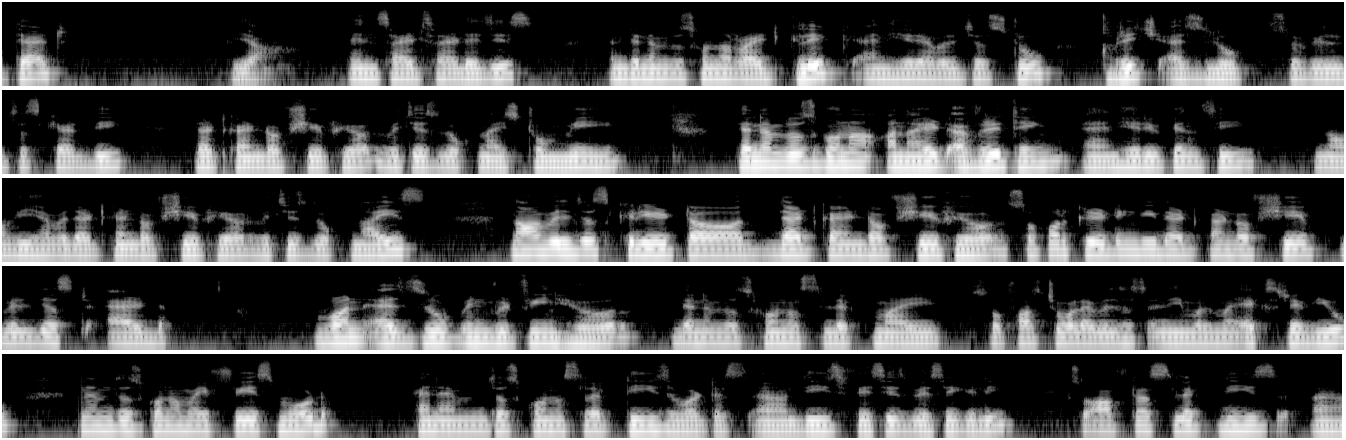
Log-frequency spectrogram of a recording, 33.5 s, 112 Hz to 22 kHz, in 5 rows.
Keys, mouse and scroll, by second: 0.7 ctrl+z, 1.7 click, 3.8-5.6 drag, 6.1 middle click, 6.4 click, 6.7 middle click, 7.8 middle click, 8.6 Tab, 9.2 middle click, 11.3 alt+h, 12.9-13.8 drag, 13.8-15.4 middle drag, 17.3 shift+middle drag, 18.7 shift+middle drag, 19.1 click, 19.8 Tab, 21.0 click, 22.4 click, 25.9 3, 27.1-31.8 drag, 32.1 ctrl+z.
